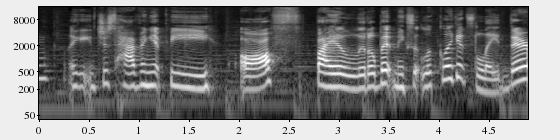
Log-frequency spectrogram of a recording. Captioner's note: none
